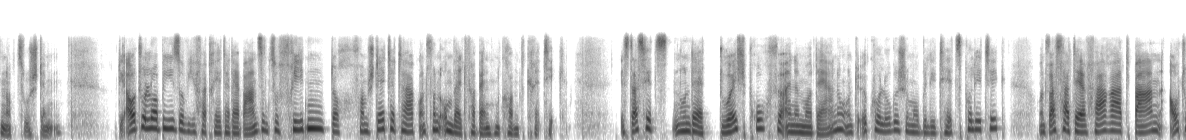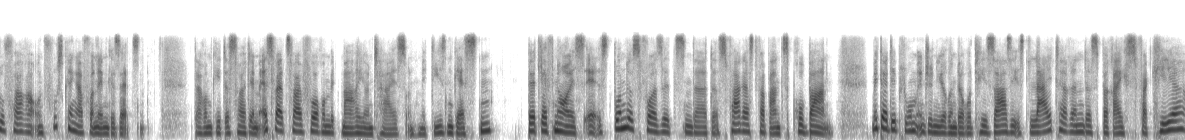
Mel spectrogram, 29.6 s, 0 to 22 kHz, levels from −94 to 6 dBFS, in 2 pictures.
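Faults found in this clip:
Opus voice compression, whole clip: SILK linear-prediction coding at a low rate, consistent with about 12 kbps in 20 ms frames. Band stops near 8.6 kHz; coarse excitation leaves speech plainly muffled, hoarse, faintly robotic.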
